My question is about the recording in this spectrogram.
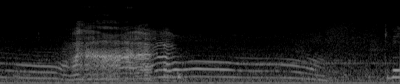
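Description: Ragamuffin cat yowling in anger at being handled: a short yowl, then one long drawn-out yowl with a harsh, hissy start that sags in pitch and fades out about three seconds in.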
